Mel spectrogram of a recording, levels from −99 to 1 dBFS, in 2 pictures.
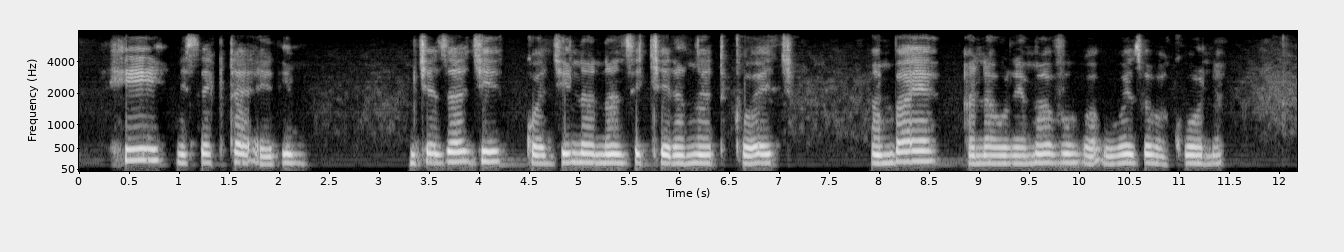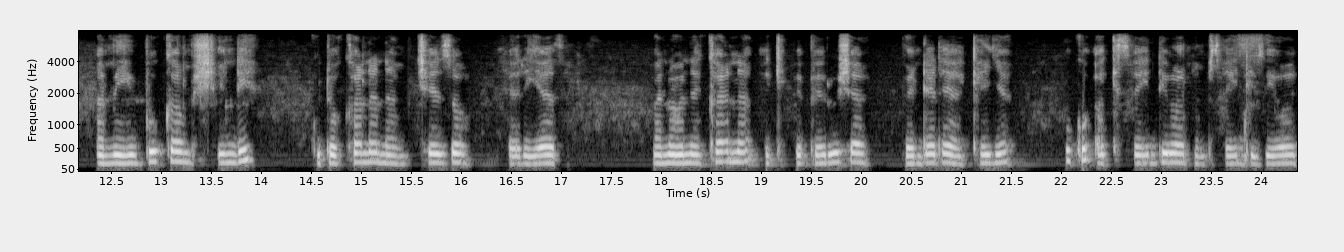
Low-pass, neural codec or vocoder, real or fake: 7.2 kHz; vocoder, 44.1 kHz, 128 mel bands, Pupu-Vocoder; fake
